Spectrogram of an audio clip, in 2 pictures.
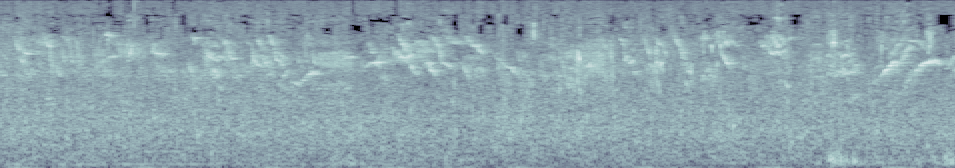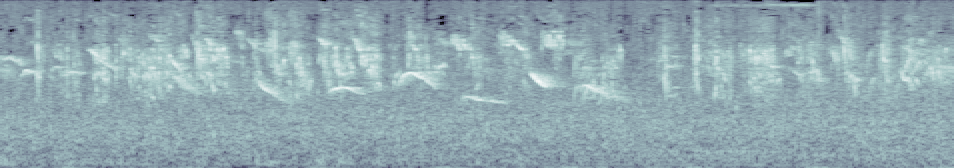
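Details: Double-collared seedeater singing in the "chuva" song style, used as training audio for captive birds; a fast, high twittering stream of chirps and quick rising and falling sweeps that grows louder and denser after about six seconds.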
